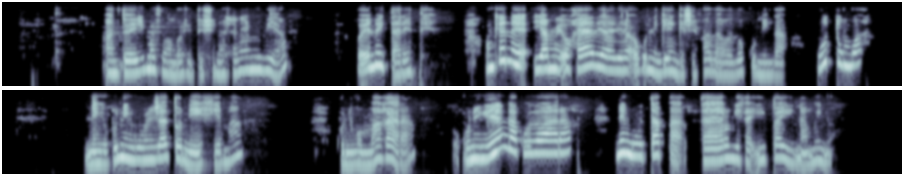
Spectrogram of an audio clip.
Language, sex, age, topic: Oshiwambo, female, 18-24, finance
